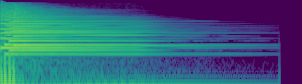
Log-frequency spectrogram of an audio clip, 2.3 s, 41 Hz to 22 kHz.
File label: G Major 7th Suspended 4th Sharp 5th, G, down, Guitar; GM7sus4#5; strummed; x,x,18,17,16,17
